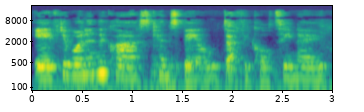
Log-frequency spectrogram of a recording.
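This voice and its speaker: A woman's voice: mid-range voice, fairly even intonation, normal speed, dark tone, echoey room, a little hiss or hum, close to an everyday voice. A woman voicing a small, brave storybook schoolboy who is eager, polite and a little cheeky, in a piping manner. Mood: proud.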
